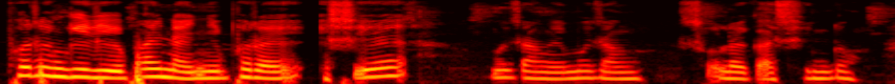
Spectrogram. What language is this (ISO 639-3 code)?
brx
